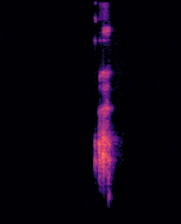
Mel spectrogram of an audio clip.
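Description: One short vocal sound, a brief catch of a person's voice, just past a second in; otherwise silence.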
